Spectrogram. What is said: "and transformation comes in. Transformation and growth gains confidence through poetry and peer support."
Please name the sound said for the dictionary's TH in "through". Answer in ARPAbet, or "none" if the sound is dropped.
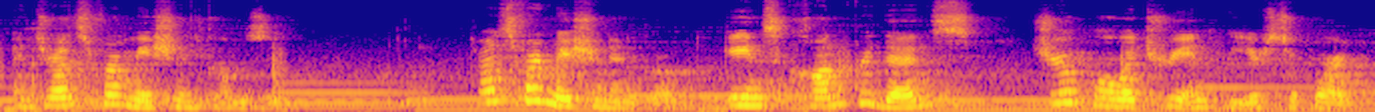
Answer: T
